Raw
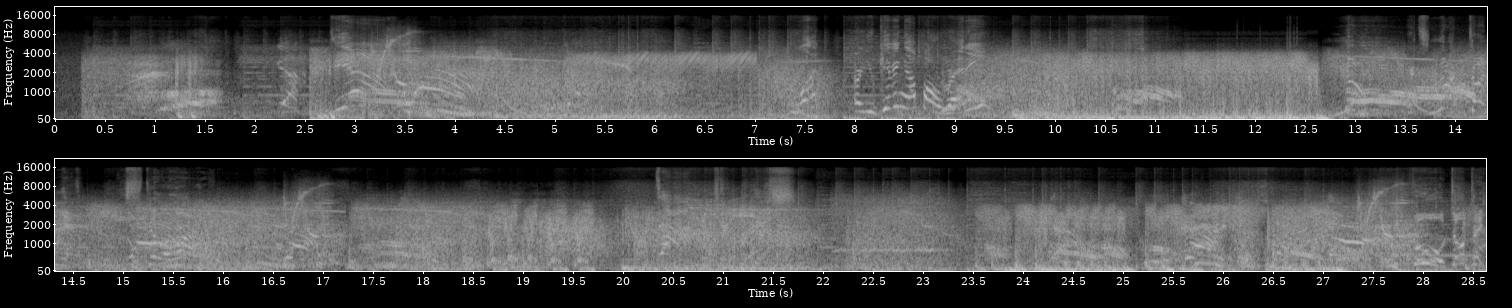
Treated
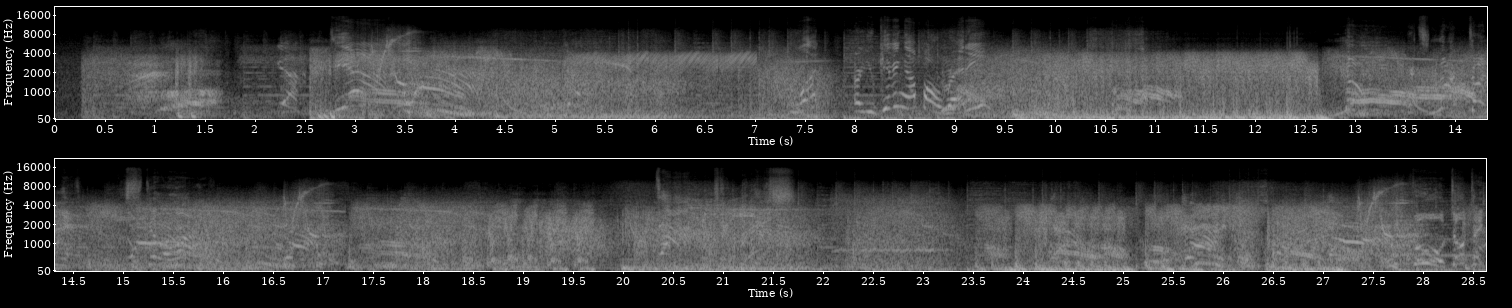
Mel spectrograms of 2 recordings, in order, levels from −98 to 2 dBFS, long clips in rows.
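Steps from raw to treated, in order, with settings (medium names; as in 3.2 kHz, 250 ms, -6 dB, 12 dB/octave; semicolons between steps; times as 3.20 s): low-pass 11 kHz 12 dB/octave; trim -9 dB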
